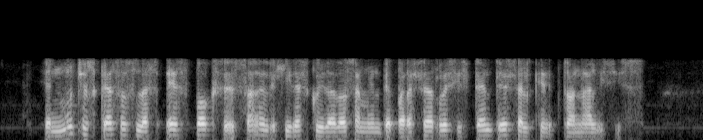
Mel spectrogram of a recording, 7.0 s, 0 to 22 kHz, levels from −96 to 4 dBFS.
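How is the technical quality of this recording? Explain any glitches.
The technical quality is poor. Heavy G.723.1 codec damage runs through the entire recording. The speech is confined to a narrow telephone band of roughly 300 Hz to 3.7 kHz, with nothing at all above 3.8 kHz. The muffled, hoarse character fits a coder running near 6 kbit/s. It works in 30 ms frames and refreshes its model of the vocal tract only slowly, so fast consonants smear together and voiced sounds take on a rough, buzzy edge. On a spectrogram the energy stops at a hard ceiling just under 4 kHz and is thin below 300 Hz. The harmonics look blocky from frame to frame, and the waveform lacks crisp consonant onsets.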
